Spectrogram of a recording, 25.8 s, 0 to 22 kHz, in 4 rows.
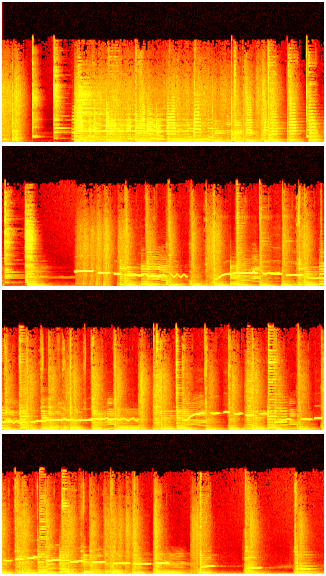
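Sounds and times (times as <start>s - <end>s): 
dense music backing with regular thumping beat: 0.2s - 7.3s, 8.2s - 23.6s
person whistling a sliding wavering melody: 7.9s - 25.7s.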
